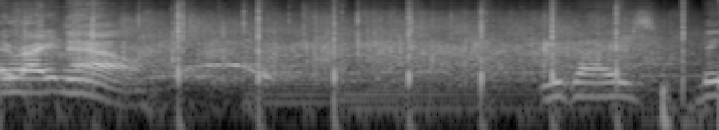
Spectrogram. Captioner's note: crowd cheering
